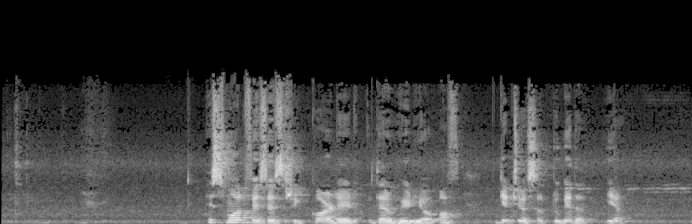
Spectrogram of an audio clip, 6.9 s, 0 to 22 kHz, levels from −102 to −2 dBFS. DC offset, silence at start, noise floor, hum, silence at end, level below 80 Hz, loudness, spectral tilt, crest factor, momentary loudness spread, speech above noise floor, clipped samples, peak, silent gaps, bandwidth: under 0.1%; 0.15 s; -46 dBFS; none; 0.05 s; -60 dBFS; -17 LUFS; -3 dB/octave; 18 dB; 9 LU; 29 dB; under 0.1%; 0 dBFS; none; 15 kHz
